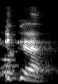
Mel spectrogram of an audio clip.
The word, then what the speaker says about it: Icke: The Germans say Icke.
